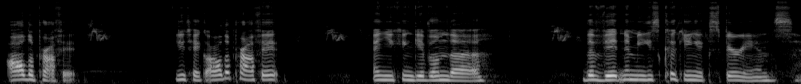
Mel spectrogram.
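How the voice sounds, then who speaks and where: A middle-aged woman from Los Angeles chats loosely with her viewers, answering them by name. She laughs often, and her pitch sits in the middle range for a woman. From Los Angeles, California. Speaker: frugal-living channel host reading viewer comments. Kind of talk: casual livestream chat.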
